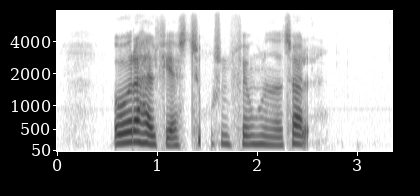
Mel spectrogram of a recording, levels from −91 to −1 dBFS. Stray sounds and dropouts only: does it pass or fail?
fail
